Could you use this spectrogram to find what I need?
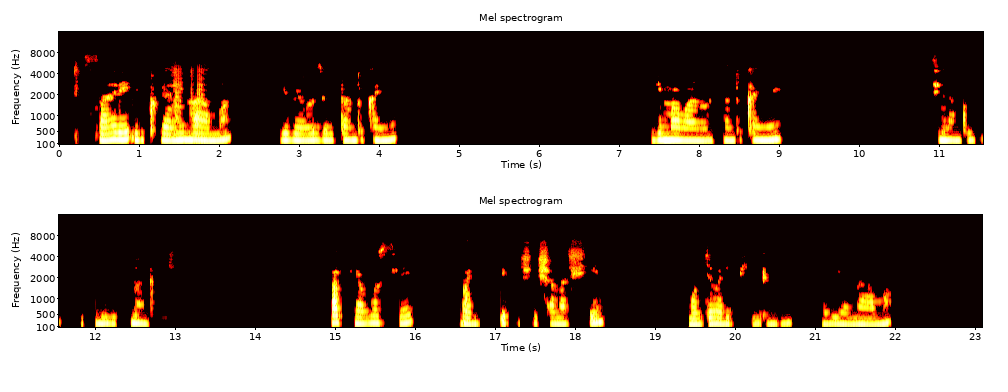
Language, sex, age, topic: Kinyarwanda, male, 18-24, government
